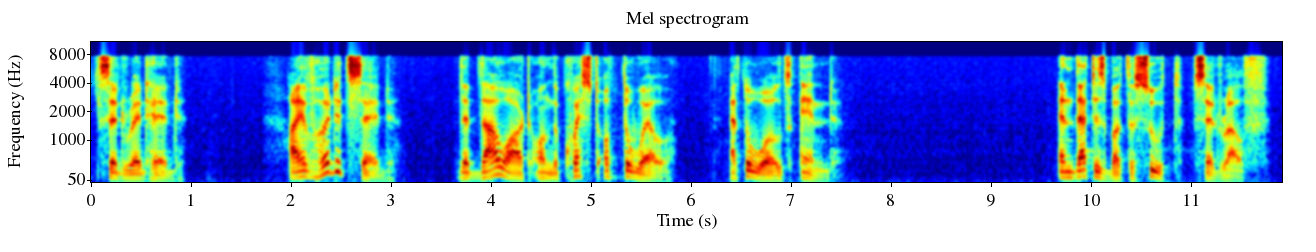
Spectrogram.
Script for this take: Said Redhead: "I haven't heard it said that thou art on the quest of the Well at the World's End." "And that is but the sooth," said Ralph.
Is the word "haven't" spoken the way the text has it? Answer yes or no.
no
